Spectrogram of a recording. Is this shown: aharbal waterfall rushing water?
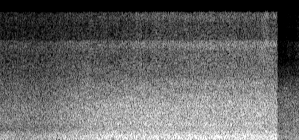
yes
